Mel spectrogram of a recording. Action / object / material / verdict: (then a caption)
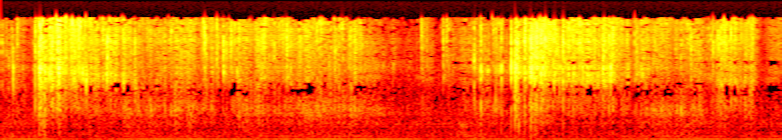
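scrape / thin green soap sheets and flakes / soap / none. Both hands crush and crumble a stack of thin, brittle, dry green soap sheets, flakes and curls. Dense, bright crackling and crunching comes in two louder bursts near the start and middle, with softer crinkling between. A faint steady low hum runs underneath.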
